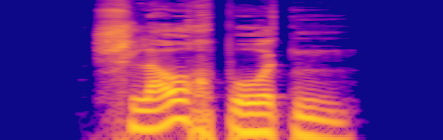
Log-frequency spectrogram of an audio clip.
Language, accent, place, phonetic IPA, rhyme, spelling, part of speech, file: German, Germany, Berlin, [ˈʃlaʊ̯xˌboːtn̩], -aʊ̯xboːtn̩, Schlauchbooten, noun, De-Schlauchbooten.ogg
- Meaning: dative plural of Schlauchboot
